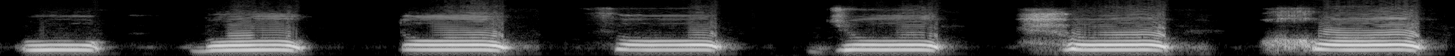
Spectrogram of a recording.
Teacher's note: معروف پڑھیں گے, معروف نرم آواز سے پڑھنا, مجھول اس کو لمبا کھینچ کر پڑھنا. پیش کی آواز آگے کو جاتی ہے اور ہونٹ گول ہوتے ہیں, جیسا واؤ کو گول ہوئے تھے نا ویسے ہی پیش کو بھی گول ہوتے ہیں.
